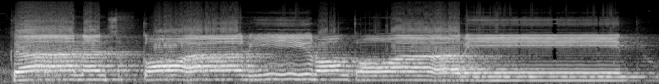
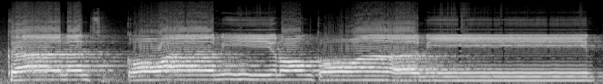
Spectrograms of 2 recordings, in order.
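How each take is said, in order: The two takes are said the same way.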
